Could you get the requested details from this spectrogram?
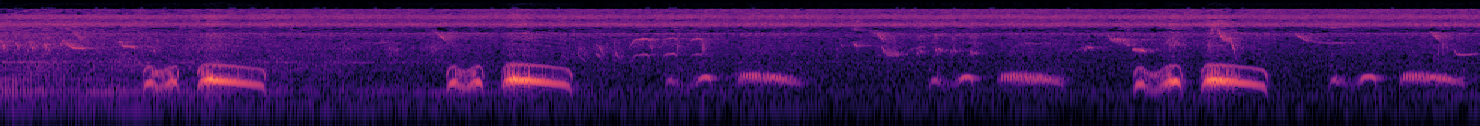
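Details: Spotted dove of village type calling as a trapping decoy in an oil-palm plantation, loud two-part coo phrases alternating with softer, lower answering coos, amid scattered high chirps of small birds and a background hum.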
